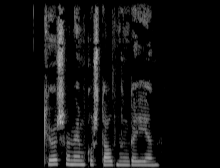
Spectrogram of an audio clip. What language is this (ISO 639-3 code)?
chm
